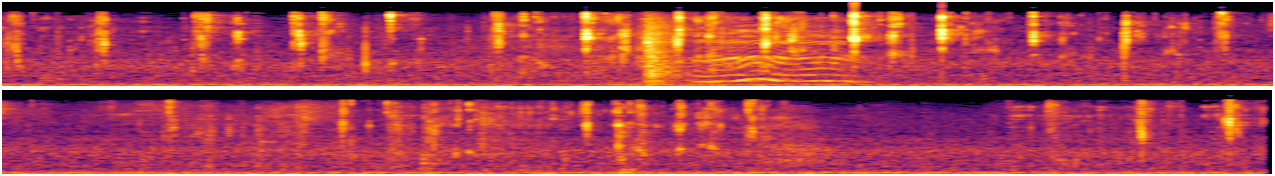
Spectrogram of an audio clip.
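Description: Close-up chewing of stir-fried pork intestines: wet, smacking mouth clicks over most of the stretch, with a short hummed voice sound about three and a half seconds in. A steady low hum runs underneath.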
